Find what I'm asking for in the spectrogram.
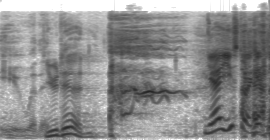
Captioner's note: AJ laughs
